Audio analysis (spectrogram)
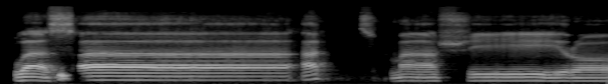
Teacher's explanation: Sin fathah alif mat tobi'i. Tetapi karena bertemu dengan huruf hamzah dalam satu kata, maka menjadi mat wajib muttasil. Dibaca panjang harus 5 harokat. Nah, kemudian masyiro shot kasroh ya sukun mat tobi'i panjang 2 harokat fathah tanwin alif karena wakof dibaca fathah panjang 2 harokat namanya mat iwat.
